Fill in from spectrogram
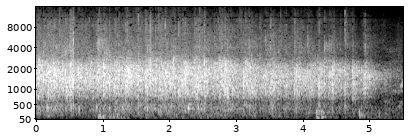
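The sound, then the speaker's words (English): An audience claps in a steady, dense round of applause, many hands blending into a continuous crackling roar that holds strong and then gradually eases off toward the end. “And would you guys please go ahead and give a round of applause?”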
